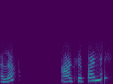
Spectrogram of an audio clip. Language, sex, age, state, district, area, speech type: Telugu, female, 18-30, Telangana, Jangaon, rural, conversation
